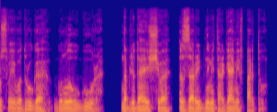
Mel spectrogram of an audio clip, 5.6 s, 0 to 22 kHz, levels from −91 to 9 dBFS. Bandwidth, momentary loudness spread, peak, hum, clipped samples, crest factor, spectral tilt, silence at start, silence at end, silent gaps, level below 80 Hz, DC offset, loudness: 15.5 kHz; 8 LU; -6 dBFS; none; under 0.1%; 16 dB; -5 dB/octave; 0 s; 0.25 s; 2.14-2.41 s, 3.50-3.57 s; -40 dBFS; under 0.1%; -22 LUFS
